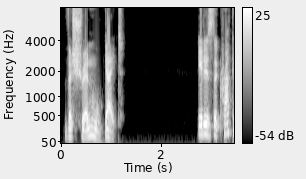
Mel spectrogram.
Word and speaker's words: Xuanwu: Xuanwu is spelt X-U-A-N-W-U, and in Chinese, this event is known as Xuanwu Men Zhi Bian.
